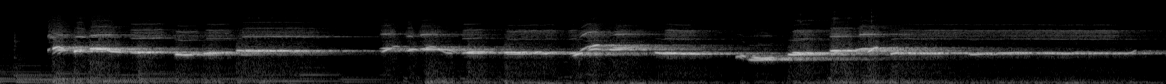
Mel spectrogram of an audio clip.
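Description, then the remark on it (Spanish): A person whistles a melody for about eleven seconds, clear, with sustained notes gliding between pitches and brief breaks between phrases, no talking. “El tiempo que tú le dedicas a preocuparte por tu coche, nosotros lo dedicamos a dejar la mente en blanco y silbar, que es sinónimo de felicidad.”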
